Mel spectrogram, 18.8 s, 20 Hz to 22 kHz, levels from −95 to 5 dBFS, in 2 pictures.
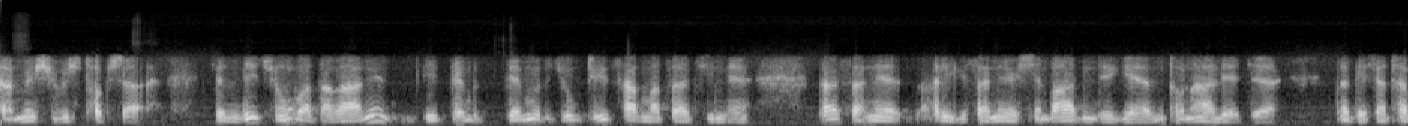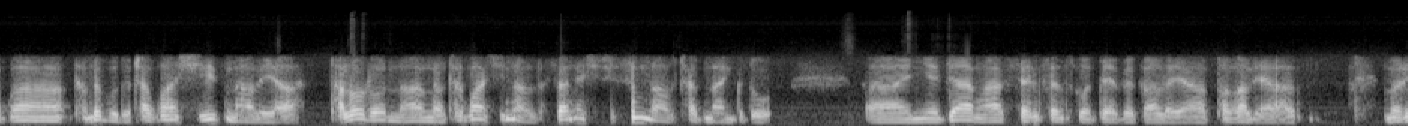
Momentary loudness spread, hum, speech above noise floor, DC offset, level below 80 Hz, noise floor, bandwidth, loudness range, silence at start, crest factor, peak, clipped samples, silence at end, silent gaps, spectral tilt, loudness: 8 LU; none; 27 dB; under 0.1%; -70 dBFS; -47 dBFS; 3.9 kHz; 2 LU; 0 s; 20 dB; 0 dBFS; under 0.1%; 0 s; none; -8 dB/octave; -21 LUFS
